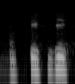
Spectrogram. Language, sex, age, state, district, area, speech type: Telugu, male, 18-30, Telangana, Khammam, urban, conversation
